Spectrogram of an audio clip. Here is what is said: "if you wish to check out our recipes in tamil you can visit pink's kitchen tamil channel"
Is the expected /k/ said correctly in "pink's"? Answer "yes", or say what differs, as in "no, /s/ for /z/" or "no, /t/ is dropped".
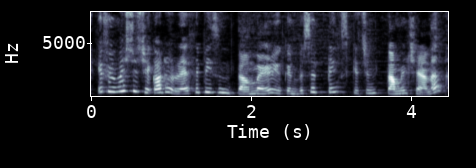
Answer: yes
